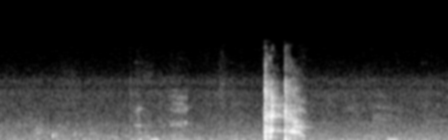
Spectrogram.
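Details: A child coughing: two quick, short cough bursts in a quiet room.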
